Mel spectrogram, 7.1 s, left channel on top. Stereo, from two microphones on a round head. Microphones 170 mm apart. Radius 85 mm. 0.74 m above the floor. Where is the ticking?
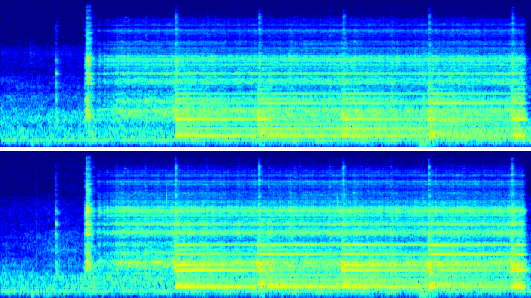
45° right (ahead or behind), 1.3 m.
